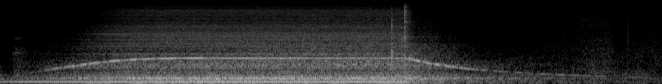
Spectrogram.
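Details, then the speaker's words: A bathroom heat/exhaust fan running after its buzzing timer switch was replaced. The fan tone rises quickly to a steady, even hum, holds smoothly, then winds down when switched off; a healthy fan. "power's back on our lights work Heat fan works"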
